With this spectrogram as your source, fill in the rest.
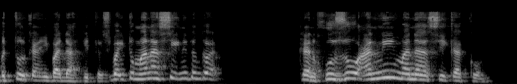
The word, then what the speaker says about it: Manaseek: nak branding kan branding manasik kenapa Sebab dekat situ tuan-tuan ejaan dia ada sedikit sedikit unik kan m a n a s e e k kalau ikutkan sepatutnya s k kan manasik tapi manasik Kenapa sebab kita nak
